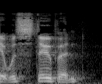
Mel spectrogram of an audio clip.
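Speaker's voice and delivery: ordinary delivery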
